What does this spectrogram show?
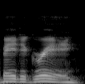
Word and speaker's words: Bete Grise: america here we find bay degree as the locals pronounce it another example of former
